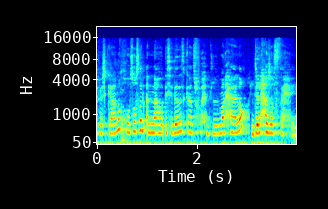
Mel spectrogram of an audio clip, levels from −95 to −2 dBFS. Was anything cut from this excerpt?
yes; 1 cut; at 3.0 s

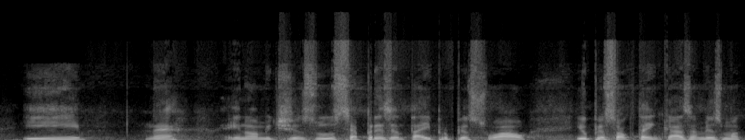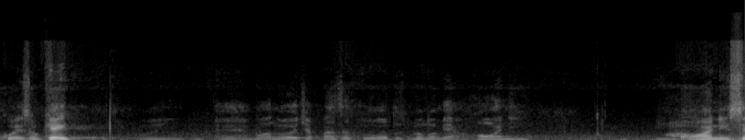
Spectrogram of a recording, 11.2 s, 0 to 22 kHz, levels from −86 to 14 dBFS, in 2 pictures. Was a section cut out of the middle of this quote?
no; 0 cuts

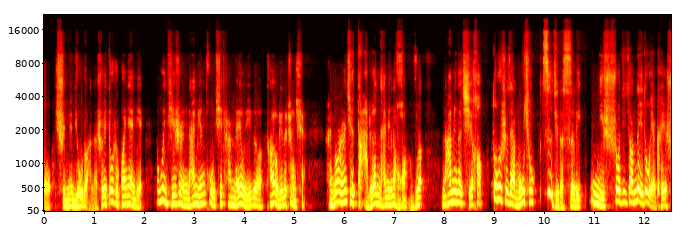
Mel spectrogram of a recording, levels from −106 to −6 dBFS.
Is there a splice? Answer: yes; 1 cut; at 10.8 s

